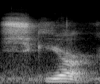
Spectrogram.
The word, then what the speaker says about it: skur: get into the video skure is Norwegian for shed so it's written skur SK you are but it's pronounced skure like your knife skure knife that's the definition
